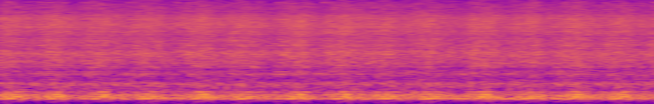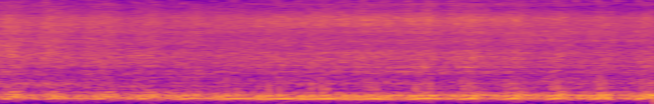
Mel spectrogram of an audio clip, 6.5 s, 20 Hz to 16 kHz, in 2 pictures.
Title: Rough Idle and electrical issues 03 cbr 600 rr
